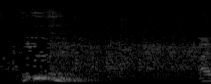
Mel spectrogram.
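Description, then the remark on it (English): A crowd at Life Center Church breaks into a round of applause for the church's ministry team, dense steady clapping that swells quickly and holds at a fairly loud level, with a brief voice murmuring under it at the start. “Would you give a round of applause for them?”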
